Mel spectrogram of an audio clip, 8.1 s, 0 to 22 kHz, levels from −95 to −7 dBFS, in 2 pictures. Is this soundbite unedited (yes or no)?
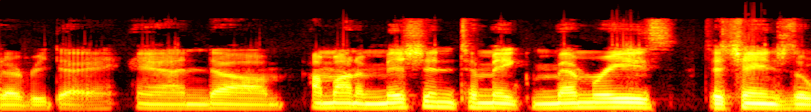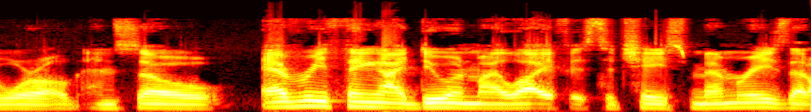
no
